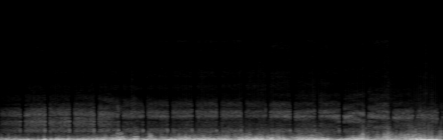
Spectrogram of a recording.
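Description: A spirit box radio scanner sweeping through stations. Loud static is chopped by the sweep's steady clicking about four times a second, with brief fragments of broadcast voices.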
